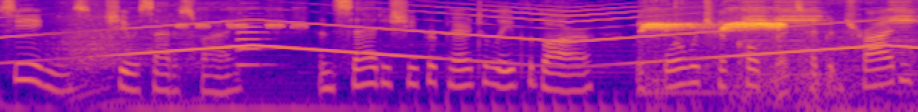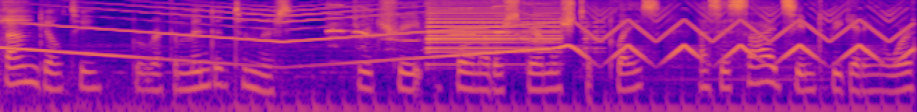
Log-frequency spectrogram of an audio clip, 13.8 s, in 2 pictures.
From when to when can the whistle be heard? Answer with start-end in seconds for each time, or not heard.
1.4-2.4, 4.8-6.0, 9.3-11.1.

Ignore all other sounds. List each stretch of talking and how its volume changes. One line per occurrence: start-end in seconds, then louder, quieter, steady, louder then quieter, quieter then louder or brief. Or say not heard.
0.0-13.7 steady.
